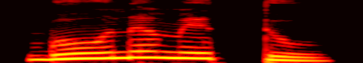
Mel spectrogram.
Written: ಭಾನುಮತಿ

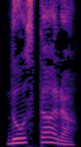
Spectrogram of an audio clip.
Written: ದೋಸ್ತಾರ

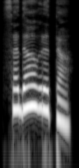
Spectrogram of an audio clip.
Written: ಸ್ಥಾವರತೆ

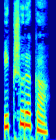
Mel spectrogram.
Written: ಇಕ್ಷುರಕ

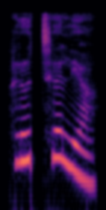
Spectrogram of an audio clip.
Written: ಹೃಚ್ಛಲ್ಯ

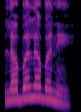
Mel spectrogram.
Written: ಲಬಲಬನೆ

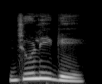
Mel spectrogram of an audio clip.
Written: ಝಳಕ

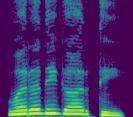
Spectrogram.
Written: ವೃಥಾಕೃತ

